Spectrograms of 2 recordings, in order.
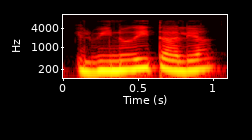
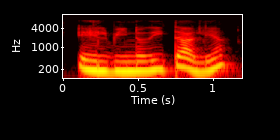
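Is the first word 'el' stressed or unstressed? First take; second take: unstressed; stressed. First: The first word 'el' is unstressed. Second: The first word 'el' carries stress. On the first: The wine is from Italy. "nos referimos a la bebida" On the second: A man came from Italy. "nos referimos a una persona"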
